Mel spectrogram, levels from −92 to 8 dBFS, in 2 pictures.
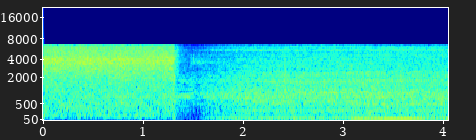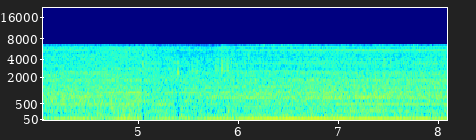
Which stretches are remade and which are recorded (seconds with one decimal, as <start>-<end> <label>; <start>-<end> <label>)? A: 0.0-4.6 recorded; 4.6-5.4 remade; 5.4-8.1 recorded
